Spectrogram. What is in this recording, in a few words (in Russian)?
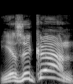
warn smoker, left4dead2 russian, Survivor Voice; Gambler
